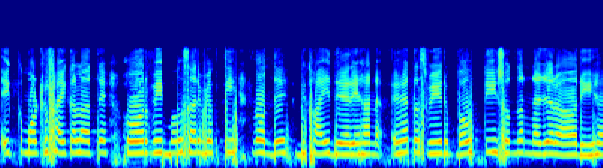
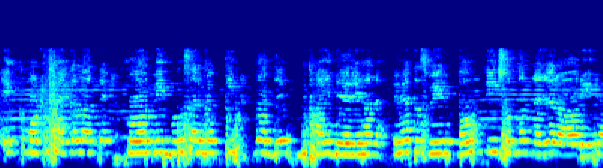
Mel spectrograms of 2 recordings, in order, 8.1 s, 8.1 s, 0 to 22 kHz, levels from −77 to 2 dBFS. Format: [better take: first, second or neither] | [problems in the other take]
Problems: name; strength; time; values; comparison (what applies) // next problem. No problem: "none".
first | noise reduction (classical method WPE with log-MMSE)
